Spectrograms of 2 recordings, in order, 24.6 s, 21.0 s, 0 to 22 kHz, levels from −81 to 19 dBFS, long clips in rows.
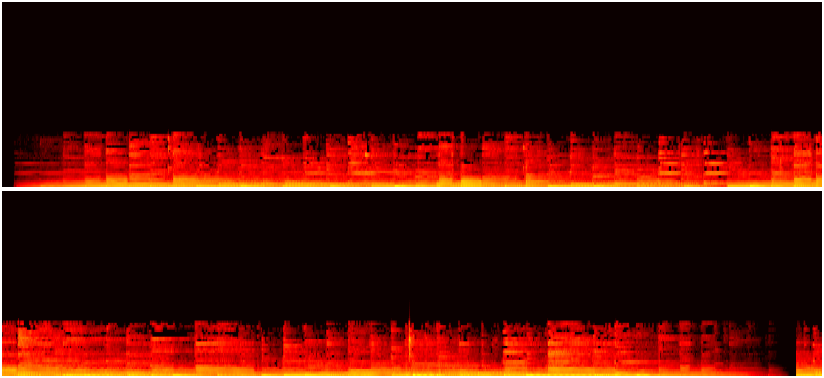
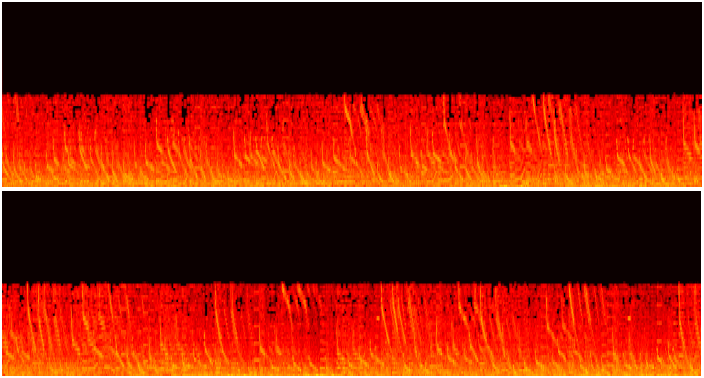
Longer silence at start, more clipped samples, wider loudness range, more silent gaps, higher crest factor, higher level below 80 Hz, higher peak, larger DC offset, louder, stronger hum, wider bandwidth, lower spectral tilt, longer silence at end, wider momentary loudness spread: first, 0.3 s vs 0 s; neither; first, 4 LU vs 1 LU; first, 24.16-24.21 s vs none; about the same, 18 dB vs 14 dB; about the same, -34 dBFS vs -34 dBFS; first, -2 dBFS vs -6 dBFS; neither; about the same, -19 LUFS vs -19 LUFS; neither; second, 6.6 kHz vs 11.5 kHz; first, -6.5 dB/octave vs -3 dB/octave; about the same, 0 s vs 0 s; first, 8 LU vs 2 LU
